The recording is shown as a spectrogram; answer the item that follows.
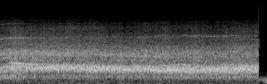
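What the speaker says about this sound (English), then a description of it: "Boppers young and old shout cheers and applause" Dense crowd of young and old people shouting cheers and applauding, a loud, sustained roar of voices that cuts off abruptly at the end.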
